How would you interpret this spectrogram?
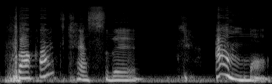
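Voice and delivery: ordinary talk, nothing marked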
